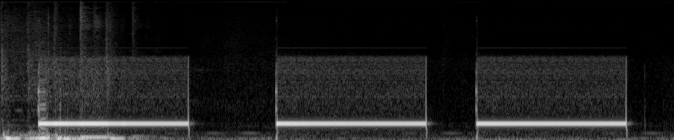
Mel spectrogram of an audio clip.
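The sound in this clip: Ringback tone of an unanswered telephone call: three long, steady, mid-pitched beeps of about one and a half seconds each, separated by short silent gaps, with a brief low rumble before the first.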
